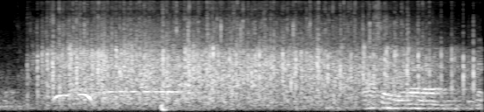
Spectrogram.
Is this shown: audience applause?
yes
